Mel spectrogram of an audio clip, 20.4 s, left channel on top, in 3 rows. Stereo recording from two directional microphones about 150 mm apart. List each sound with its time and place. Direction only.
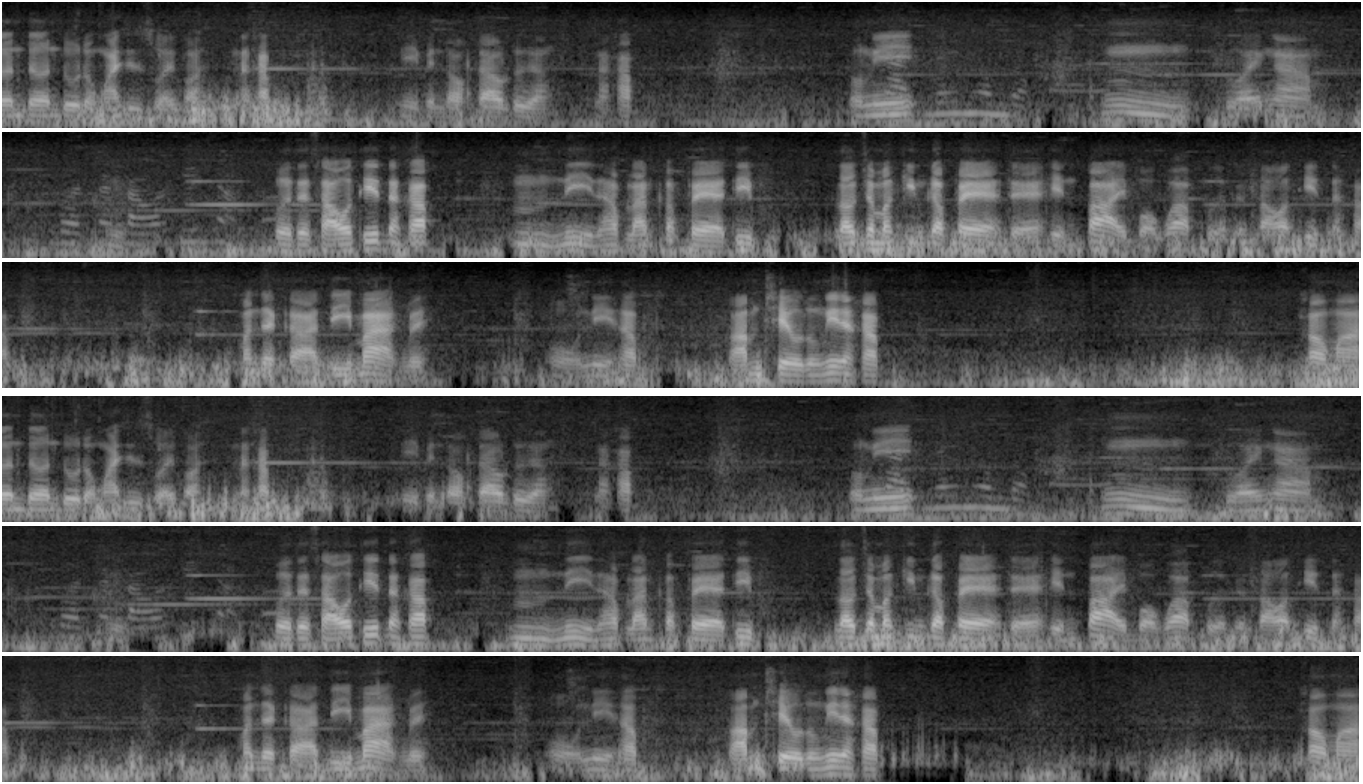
0.0 s speech: 70° right (ahead or behind); by 1.4 s 50° right (ahead or behind)
2.0 s speech: 20° right (ahead or behind)
4.3 s speech: 10° right (ahead or behind)
8.1 s speech: 25° right (ahead or behind)
14.8 s speech: 25° right (ahead or behind)
16.3 s speech: 45° right (ahead or behind)
20.1 s speech: 20° right (ahead or behind)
